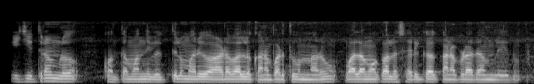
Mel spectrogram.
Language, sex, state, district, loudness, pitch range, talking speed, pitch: Telugu, male, Telangana, Mahabubabad, -18 LUFS, 115-125 Hz, 145 wpm, 120 Hz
